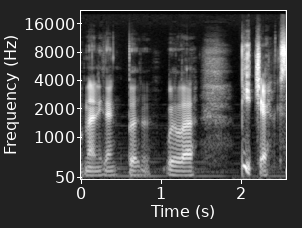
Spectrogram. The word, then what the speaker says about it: Bice: Bice, in Italian, so she's Italian, apparently. So, Bice. I'd probably say Bici more than anything, but we'll, Bice, because it's Italian.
